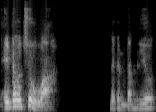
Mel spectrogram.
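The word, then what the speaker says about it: を: আচ্ছা, ওটা হচ্ছে আমরা পরে দেখবো। তো এটা হচ্ছে ডাব্লিউ ও, ও। এটার উচ্চারণ যা, আর এটার উচ্চারণ কিন্তু তাই হবে।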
